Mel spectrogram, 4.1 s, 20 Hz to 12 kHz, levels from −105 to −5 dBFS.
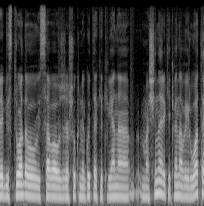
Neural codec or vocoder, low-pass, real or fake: none; 10.8 kHz; real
